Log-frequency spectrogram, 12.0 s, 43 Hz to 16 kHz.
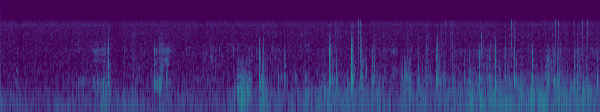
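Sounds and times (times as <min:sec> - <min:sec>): mountain bike on rocky trail: 0:04.1 - 0:12.0.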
